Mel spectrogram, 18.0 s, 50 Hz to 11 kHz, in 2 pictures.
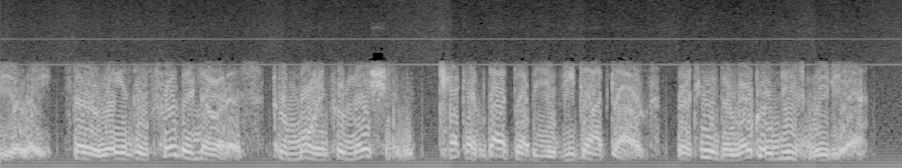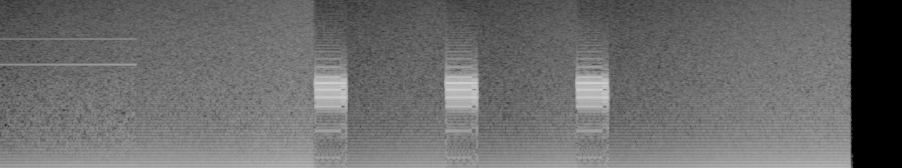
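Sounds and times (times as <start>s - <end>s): low buzzing hum: 0.0s - 17.6s
digital data tones: 12.2s - 12.5s, 13.5s - 13.8s, 14.8s - 15.2s.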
